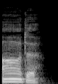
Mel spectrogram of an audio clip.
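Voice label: "ardour", English, British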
